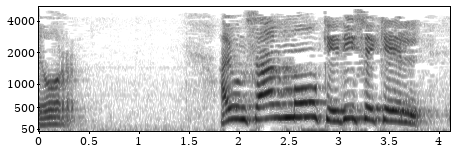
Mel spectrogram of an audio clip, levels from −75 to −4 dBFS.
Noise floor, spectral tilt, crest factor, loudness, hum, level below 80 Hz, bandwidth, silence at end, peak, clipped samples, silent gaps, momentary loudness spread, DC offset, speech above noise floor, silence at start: -49 dBFS; -7.5 dB/octave; 14 dB; -17 LUFS; none; -52 dBFS; 5.4 kHz; 0.2 s; -6 dBFS; under 0.1%; none; 9 LU; under 0.1%; 33 dB; 0 s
